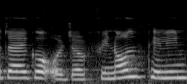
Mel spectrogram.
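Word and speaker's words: phenolphthalein: यहाँ पे PH जो है ये साइलेंट है, राइट। तो इसका करेक्ट जो प्रोनाउंसिएशन है वो है फिनोल्फथेलीन, ध्यान में रखिएगा।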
